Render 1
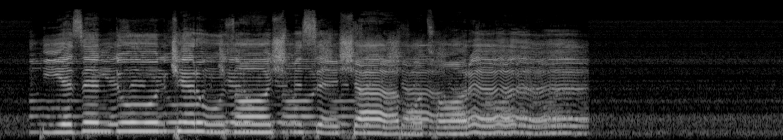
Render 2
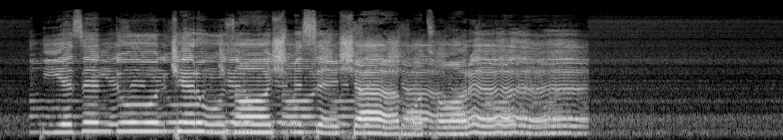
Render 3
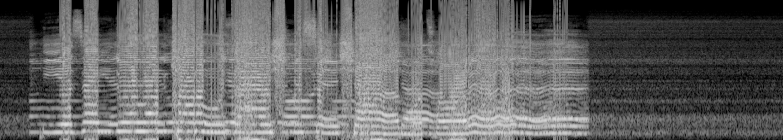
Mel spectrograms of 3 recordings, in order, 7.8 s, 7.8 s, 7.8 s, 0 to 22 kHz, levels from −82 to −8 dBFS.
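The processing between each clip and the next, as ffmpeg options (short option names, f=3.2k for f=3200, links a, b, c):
-af "dynaudnorm=f=270:g=13:m=4dB,volume=8dB"
-af "aeval=exprs='(mod(4.47*val(0)+1,2)-1)/4.47':c=same,volume=3dB"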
